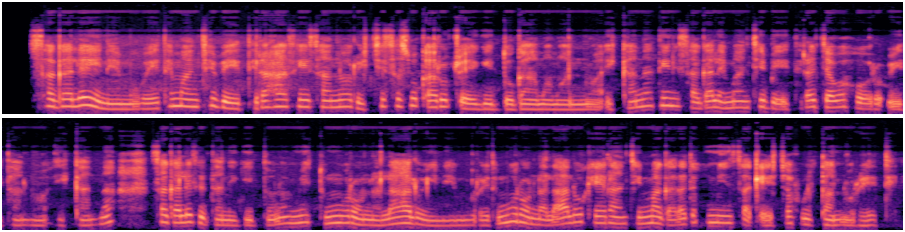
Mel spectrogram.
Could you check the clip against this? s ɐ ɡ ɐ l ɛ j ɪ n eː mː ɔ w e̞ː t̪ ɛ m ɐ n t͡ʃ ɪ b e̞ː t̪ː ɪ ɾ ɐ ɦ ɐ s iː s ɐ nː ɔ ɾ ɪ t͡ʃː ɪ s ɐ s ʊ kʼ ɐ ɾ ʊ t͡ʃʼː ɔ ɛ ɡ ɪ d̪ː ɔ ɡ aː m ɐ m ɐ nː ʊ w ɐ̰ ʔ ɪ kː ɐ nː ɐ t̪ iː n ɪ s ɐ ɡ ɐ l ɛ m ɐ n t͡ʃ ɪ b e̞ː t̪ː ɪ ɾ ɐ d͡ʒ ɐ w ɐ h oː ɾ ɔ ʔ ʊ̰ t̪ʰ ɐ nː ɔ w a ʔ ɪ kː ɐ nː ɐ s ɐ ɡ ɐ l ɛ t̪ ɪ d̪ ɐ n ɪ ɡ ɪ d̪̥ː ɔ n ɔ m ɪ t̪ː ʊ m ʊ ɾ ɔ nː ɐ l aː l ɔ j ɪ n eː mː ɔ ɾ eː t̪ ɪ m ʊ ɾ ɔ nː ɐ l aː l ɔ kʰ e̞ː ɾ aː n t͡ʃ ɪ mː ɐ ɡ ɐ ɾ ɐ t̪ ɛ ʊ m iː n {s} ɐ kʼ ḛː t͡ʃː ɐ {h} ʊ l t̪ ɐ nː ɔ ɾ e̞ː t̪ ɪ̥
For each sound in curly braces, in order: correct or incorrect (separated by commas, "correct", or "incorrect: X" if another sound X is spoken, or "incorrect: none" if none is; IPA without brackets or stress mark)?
correct, incorrect: f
